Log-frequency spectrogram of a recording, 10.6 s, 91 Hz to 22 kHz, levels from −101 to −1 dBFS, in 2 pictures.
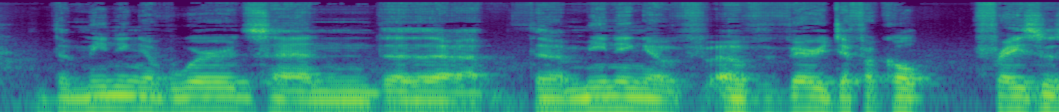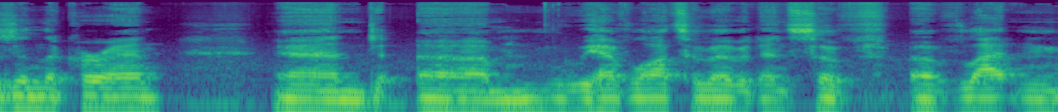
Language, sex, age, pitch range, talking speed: English, male, 50-69, 90-100 Hz, 145 wpm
